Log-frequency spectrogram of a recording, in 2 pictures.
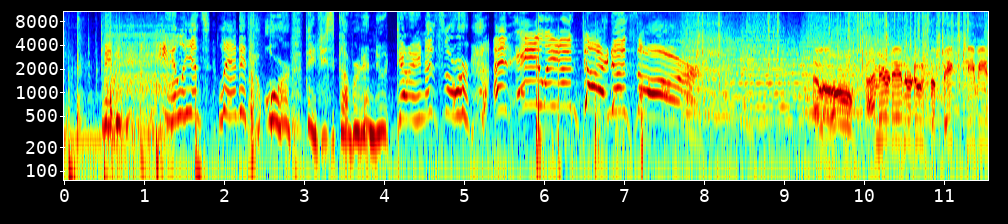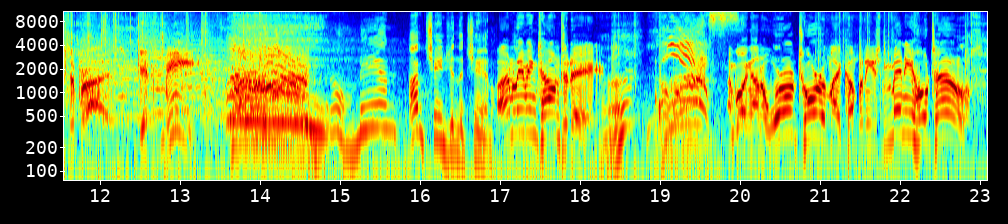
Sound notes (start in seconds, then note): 5.4 yells excitedly; 13.6 all groan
